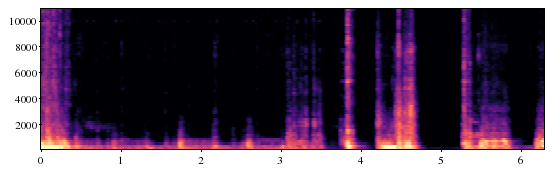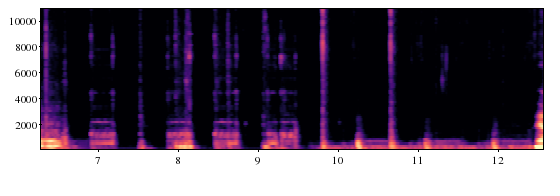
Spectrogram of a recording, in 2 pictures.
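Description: A Babylock Solaris Vision embroidery machine stitches a star pattern, giving off a busy mechanical whir with rapid bursts of clatter and short pauses, fairly close and moderately loud.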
